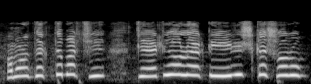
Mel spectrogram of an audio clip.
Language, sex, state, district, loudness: Bengali, male, Assam, Hailakandi, -10 LUFS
